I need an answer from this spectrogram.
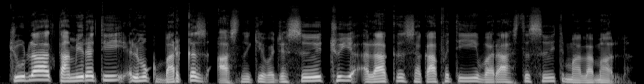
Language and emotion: Kashmiri, neutral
